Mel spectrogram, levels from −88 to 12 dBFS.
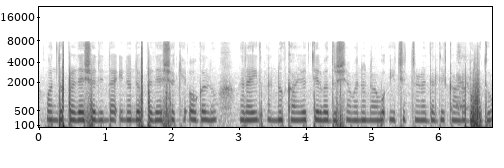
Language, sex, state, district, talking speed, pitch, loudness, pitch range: Kannada, male, Karnataka, Dharwad, 105 wpm, 225 Hz, -24 LUFS, 225-235 Hz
